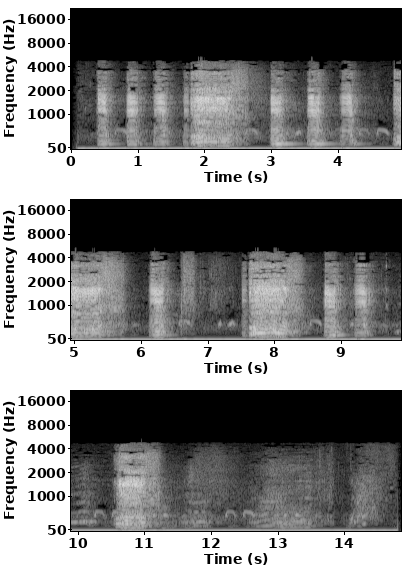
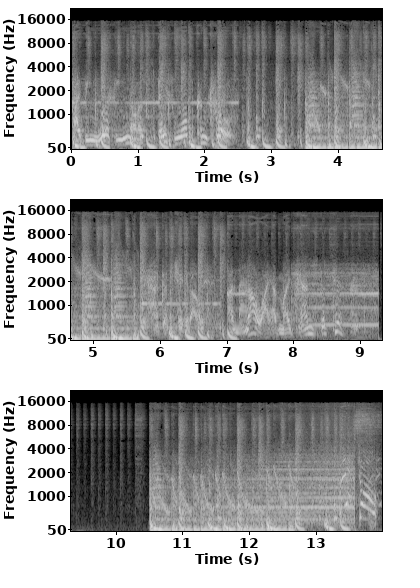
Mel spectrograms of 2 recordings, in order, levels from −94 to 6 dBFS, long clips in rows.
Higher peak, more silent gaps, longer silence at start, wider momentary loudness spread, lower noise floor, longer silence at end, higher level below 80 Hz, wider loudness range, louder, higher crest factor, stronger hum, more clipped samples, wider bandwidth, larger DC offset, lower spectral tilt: about the same, 0 dBFS vs -2 dBFS; neither; about the same, 0 s vs 0 s; first, 24 LU vs 5 LU; about the same, -44 dBFS vs -46 dBFS; about the same, 0 s vs 0 s; second, -52 dBFS vs -22 dBFS; about the same, 4 LU vs 4 LU; first, -14 LUFS vs -17 LUFS; about the same, 18 dB vs 16 dB; neither; neither; second, 5.4 kHz vs 15.5 kHz; first, 2% vs under 0.1%; first, -6.5 dB/octave vs -5 dB/octave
